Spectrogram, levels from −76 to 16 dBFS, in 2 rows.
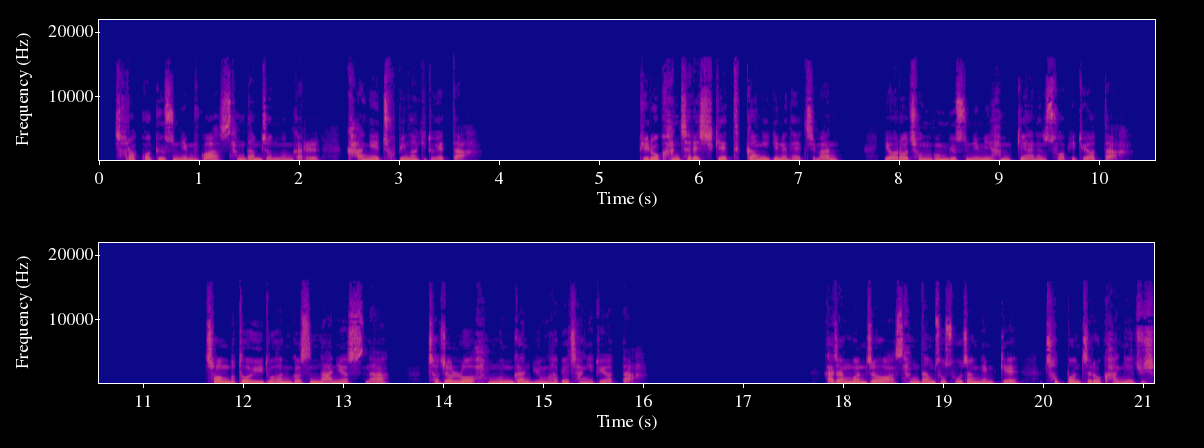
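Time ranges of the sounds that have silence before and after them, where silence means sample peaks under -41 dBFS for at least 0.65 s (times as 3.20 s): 5.41–10.26 s
11.64–15.98 s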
